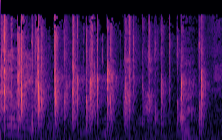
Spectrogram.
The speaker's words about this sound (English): Thank you, one and all, for your kind applause and your generous support.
